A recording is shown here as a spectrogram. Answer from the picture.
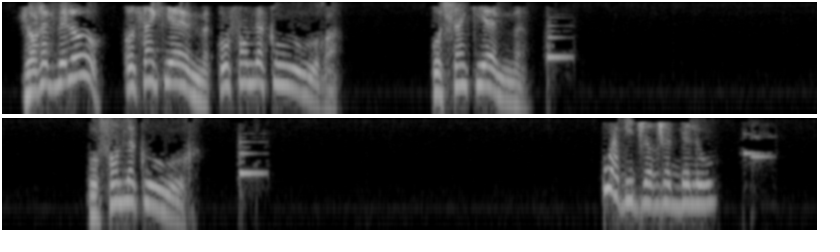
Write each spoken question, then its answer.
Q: Où habite Georgette Bello ?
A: Au cinquième, au fond de la cour.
